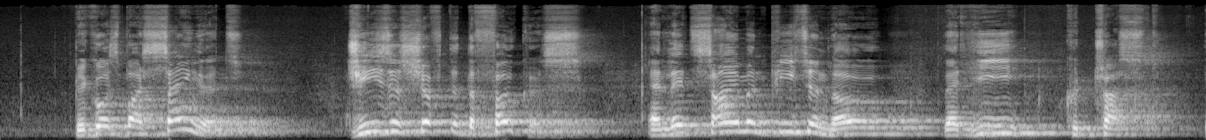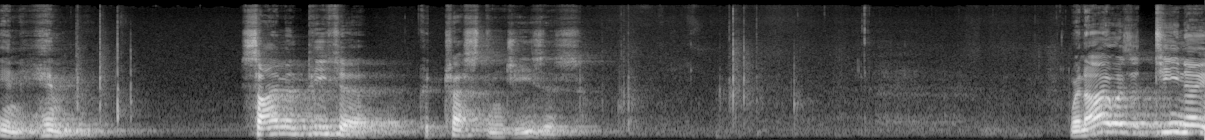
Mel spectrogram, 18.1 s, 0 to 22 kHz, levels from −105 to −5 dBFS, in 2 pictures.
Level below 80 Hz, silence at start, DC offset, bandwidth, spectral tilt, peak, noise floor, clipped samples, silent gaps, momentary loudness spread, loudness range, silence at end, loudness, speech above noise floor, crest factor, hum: -84 dBFS; 0.55 s; under 0.1%; 19 kHz; -4 dB/octave; -2 dBFS; -61 dBFS; under 0.1%; none; 16 LU; 11 LU; 0 s; -21 LUFS; 41 dB; 20 dB; none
